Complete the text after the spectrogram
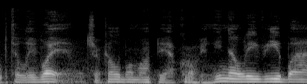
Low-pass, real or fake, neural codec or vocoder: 14.4 kHz; fake; codec, 44.1 kHz, 2.6 kbps, DAC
